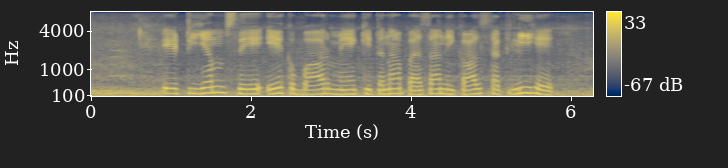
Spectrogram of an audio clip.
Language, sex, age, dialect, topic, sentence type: Magahi, male, 18-24, Central/Standard, banking, question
